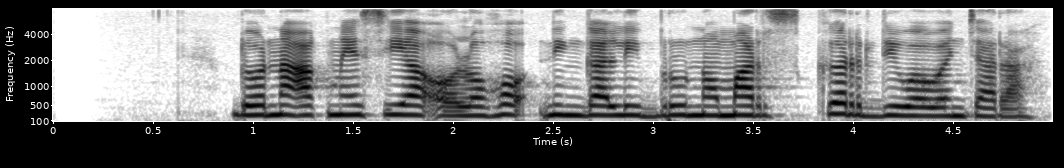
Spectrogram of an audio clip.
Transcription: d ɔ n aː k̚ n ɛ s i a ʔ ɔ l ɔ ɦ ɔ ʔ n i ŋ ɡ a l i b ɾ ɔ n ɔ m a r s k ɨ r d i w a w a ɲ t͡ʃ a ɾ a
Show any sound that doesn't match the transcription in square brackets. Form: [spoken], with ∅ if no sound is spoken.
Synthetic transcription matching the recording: d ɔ n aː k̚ n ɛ s i a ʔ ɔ l ɔ ɦ ɔ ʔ n i ŋ ɡ a l i b ɾ [u] n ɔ m a r s k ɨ r d i w a w a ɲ t͡ʃ a ɾ a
